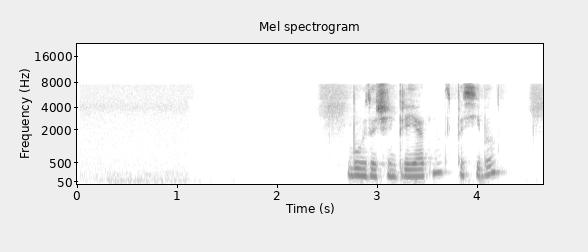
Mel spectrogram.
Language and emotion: Russian, positive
